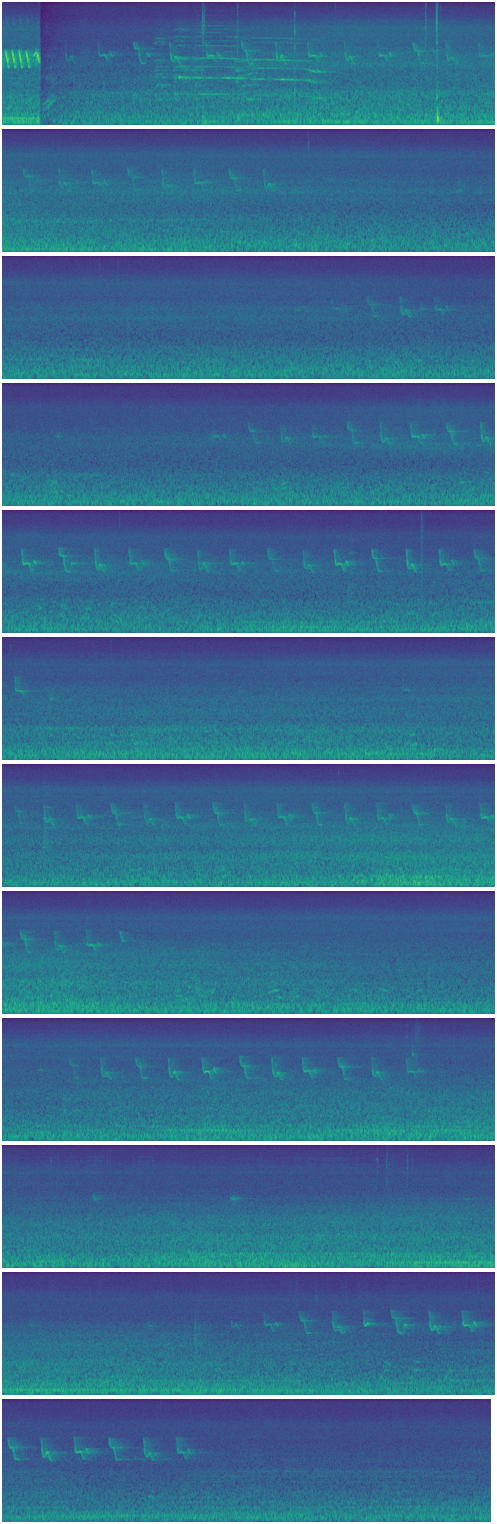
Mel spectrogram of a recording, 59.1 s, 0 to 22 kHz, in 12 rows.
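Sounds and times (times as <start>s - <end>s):
wind: 0.0s - 59.1s
rooster: 1.4s - 3.6s.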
